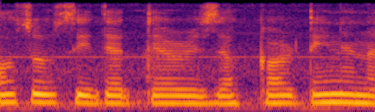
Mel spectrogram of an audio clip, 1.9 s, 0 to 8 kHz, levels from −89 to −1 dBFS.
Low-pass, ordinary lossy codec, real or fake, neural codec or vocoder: 7.2 kHz; none; real; none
